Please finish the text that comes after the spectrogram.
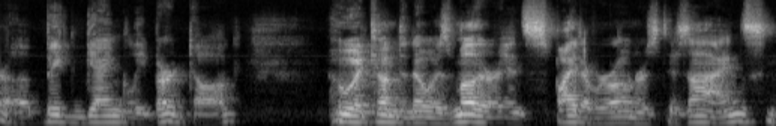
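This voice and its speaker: Man giving an expressive story reading. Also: on the high side. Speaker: story reader, actor.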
